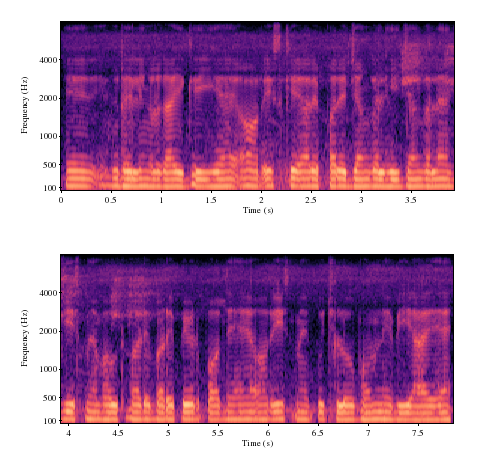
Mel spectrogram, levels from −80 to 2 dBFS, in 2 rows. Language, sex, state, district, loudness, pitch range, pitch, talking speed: Hindi, male, Himachal Pradesh, Shimla, -15 LUFS, 125-130 Hz, 125 Hz, 215 wpm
